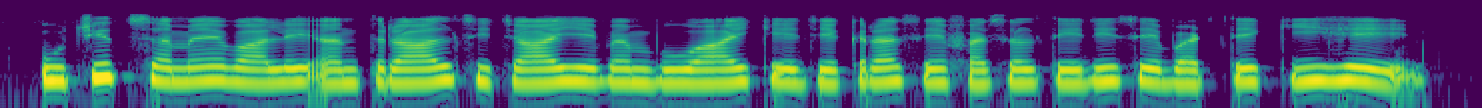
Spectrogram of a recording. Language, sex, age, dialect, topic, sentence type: Magahi, female, 18-24, Southern, agriculture, question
